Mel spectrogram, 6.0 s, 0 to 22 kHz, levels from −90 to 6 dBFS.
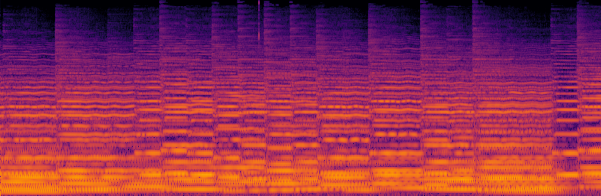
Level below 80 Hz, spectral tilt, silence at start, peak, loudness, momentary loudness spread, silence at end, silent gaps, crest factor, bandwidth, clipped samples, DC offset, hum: -46 dBFS; -5.5 dB/octave; 0 s; -2 dBFS; -15 LUFS; 2 LU; 0 s; none; 14 dB; 18 kHz; under 0.1%; under 0.1%; none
